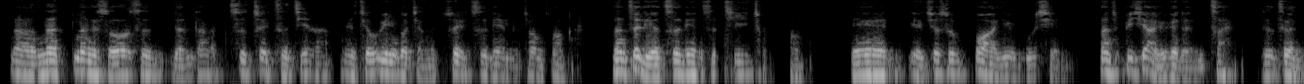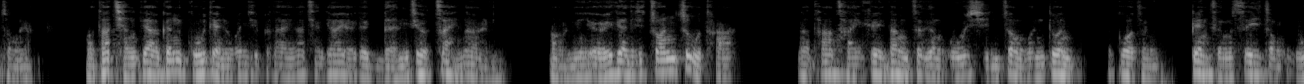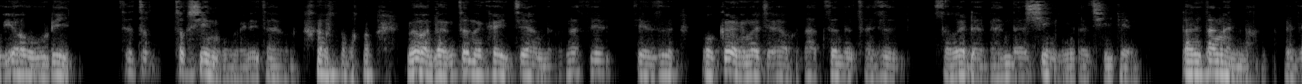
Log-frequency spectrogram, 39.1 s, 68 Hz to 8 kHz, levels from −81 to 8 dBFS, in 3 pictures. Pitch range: 95-120 Hz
